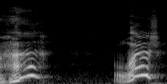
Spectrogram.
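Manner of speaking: high rising squeak of disbelief; exaggerated high-pitched bewilderment; baffled reaction. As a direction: blurt it with pitch shooting upward. Acts out baffled viewer reaction.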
